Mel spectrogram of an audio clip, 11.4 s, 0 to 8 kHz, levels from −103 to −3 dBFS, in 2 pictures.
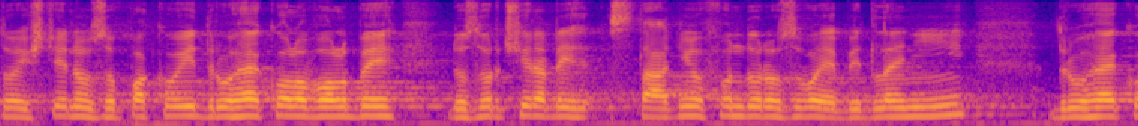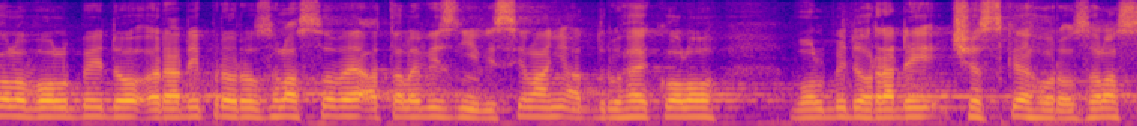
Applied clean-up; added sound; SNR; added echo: none; none; none; none.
